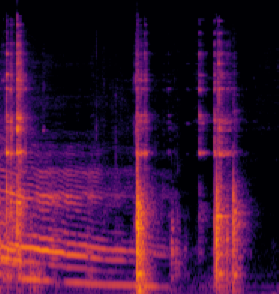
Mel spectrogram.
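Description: Glasses clink together in a toast, about four bright, sharp taps spread over a few seconds, each leaving a high, ringing tone that slowly fades.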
